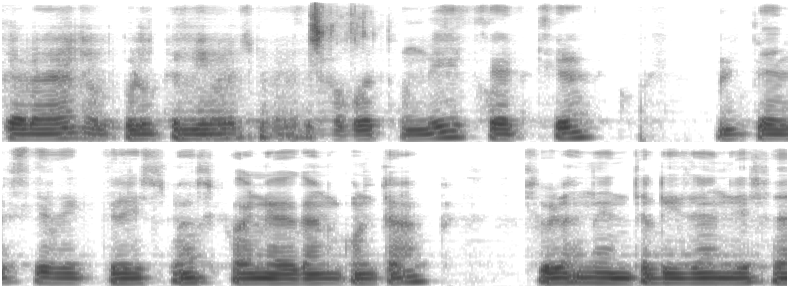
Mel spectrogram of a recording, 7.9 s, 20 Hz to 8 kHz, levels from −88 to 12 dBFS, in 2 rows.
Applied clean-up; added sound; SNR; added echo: neural mask model DeepFilterNet 3.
